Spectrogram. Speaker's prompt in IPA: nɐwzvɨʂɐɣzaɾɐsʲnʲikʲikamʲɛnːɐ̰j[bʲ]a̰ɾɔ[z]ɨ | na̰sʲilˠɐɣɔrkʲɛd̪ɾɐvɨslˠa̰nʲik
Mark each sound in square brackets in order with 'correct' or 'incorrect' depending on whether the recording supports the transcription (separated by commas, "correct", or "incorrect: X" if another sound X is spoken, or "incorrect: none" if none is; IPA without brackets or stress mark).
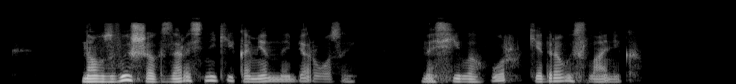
correct, correct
